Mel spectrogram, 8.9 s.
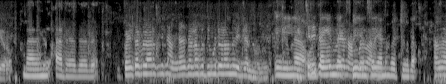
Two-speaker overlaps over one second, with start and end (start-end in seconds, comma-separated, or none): none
